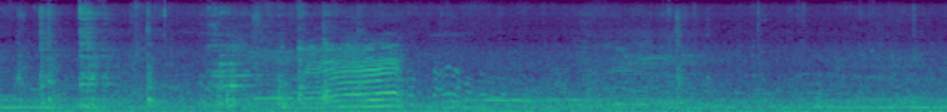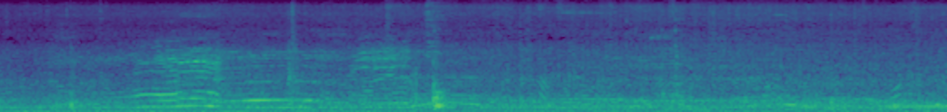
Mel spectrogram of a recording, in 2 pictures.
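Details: Indonesian cattle stepping down from a truck give loud, wavering moos, one long call early and another around the midpoint, each rising and falling in pitch, amid low rumbling, clanks of metal and faint human voices.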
